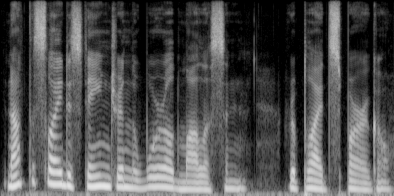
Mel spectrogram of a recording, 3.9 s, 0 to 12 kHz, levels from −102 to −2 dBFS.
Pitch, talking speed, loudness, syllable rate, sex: 150 Hz, 150 wpm, -20 LUFS, 4.7 syllables/s, male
